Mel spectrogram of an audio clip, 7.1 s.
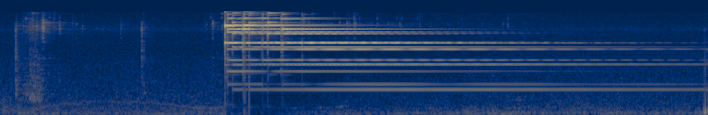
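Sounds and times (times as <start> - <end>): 
altar bell with cast handle ringing: 2.3 - 7.0.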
